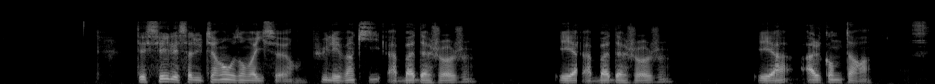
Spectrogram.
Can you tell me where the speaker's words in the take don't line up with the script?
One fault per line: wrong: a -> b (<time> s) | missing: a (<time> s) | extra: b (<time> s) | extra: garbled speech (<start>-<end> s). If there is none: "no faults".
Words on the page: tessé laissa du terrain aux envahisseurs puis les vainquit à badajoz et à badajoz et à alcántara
no faults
